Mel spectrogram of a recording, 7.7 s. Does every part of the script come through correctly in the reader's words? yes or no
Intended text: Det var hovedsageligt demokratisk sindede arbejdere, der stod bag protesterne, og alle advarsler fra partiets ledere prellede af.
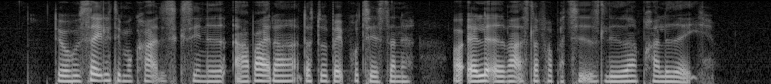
yes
